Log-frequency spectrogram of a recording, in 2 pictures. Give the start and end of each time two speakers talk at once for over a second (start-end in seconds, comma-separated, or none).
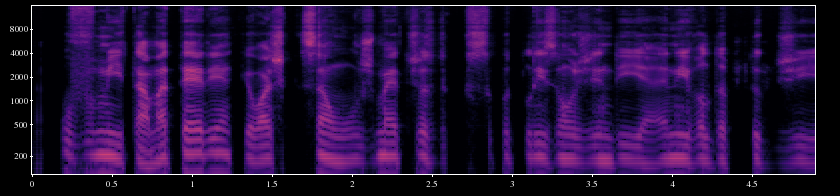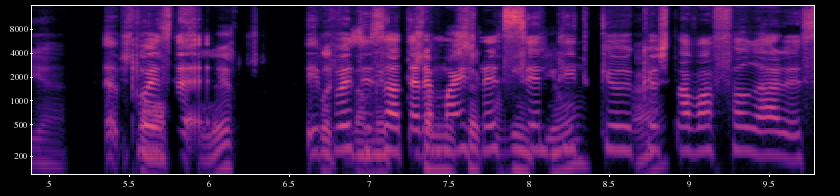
6.7-8.8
